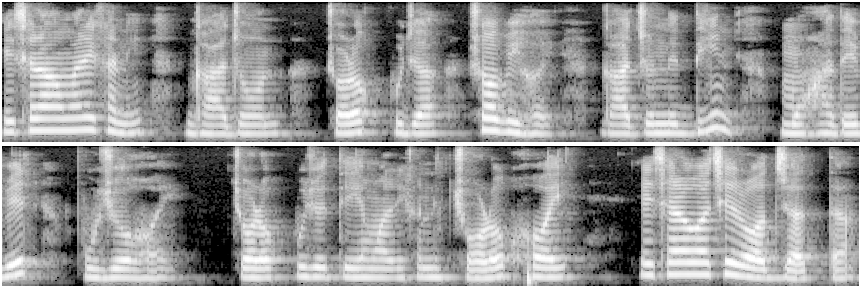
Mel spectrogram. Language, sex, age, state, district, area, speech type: Bengali, female, 18-30, West Bengal, Purba Medinipur, rural, spontaneous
